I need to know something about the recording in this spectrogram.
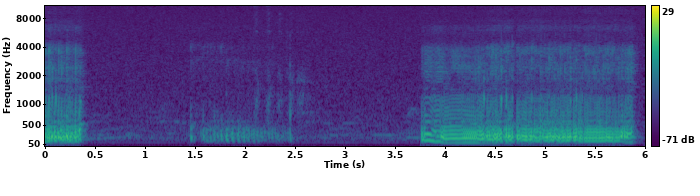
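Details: Bulldog named in title snoring.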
